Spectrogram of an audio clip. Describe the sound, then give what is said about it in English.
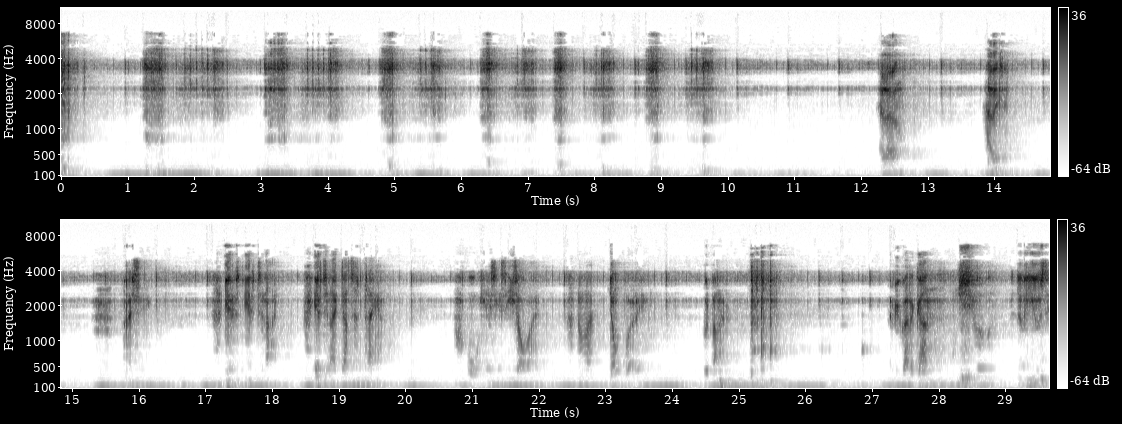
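Someone places a telephone call: coins clink into a pay phone, then a tinny, muffled voice crackles through the receiver in quick, steady bursts over a faint low hum. “I better phone the place.”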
